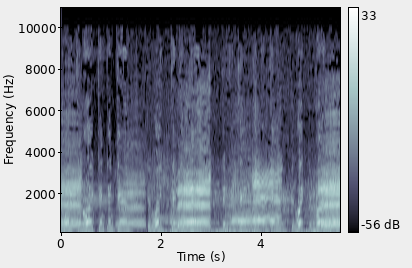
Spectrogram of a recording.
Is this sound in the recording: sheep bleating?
yes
